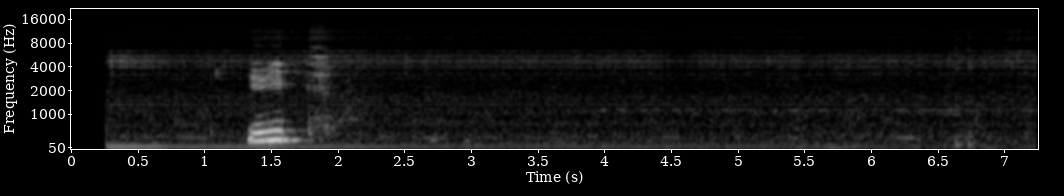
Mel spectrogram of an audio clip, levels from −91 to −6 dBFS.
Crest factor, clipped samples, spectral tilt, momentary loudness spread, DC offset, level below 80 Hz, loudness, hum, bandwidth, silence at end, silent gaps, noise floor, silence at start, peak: 24 dB; under 0.1%; -5.5 dB/octave; 32 LU; under 0.1%; -74 dBFS; -33 LUFS; none; 13.5 kHz; 5.3 s; none; -66 dBFS; 0.35 s; -18 dBFS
